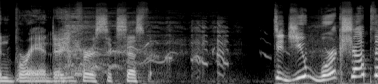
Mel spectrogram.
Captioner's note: laughing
